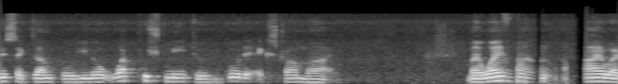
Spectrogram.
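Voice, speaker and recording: The speaker goes at a fairly slow pace with a dark, mellow tone and fairly even intonation. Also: man. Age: 60s. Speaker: medical doctor. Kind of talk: panel talk. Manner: passionate; halting, many repetitions.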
